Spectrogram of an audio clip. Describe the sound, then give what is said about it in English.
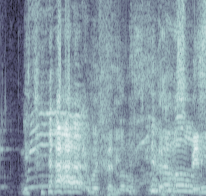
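A person's voice imitates the pig from a Geico car-insurance commercial squealing "wee," a loud, high, wavering cry that rises and falls and keeps going for a couple of seconds. “All I can think about is the Geico commercial with a pig.”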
